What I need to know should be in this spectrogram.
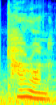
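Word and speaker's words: Charon: As in Karon, the fairyman of the dead. Kaon, who in exchange for the right coin, helps the souls of the newly deceased cross the sticks.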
